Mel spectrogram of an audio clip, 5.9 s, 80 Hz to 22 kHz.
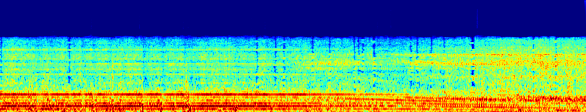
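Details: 1976 Johnson 15 hp two-stroke outboard under way after carb rebuild, new fuel pump, fuel lines and points, Sea Foam decarbonizing; compression 130/127; 21 mph GPS. Even, steady buzz, no misses or knocks, then smooth wind-down. Normal running.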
